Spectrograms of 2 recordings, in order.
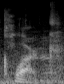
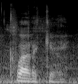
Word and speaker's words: Clarke: my name is Clark and that's Clark spelled with an e on the end if I was Spanish I'd say it clarike well I feel like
